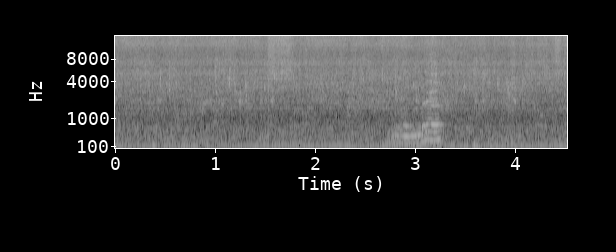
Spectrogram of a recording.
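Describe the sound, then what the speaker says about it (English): Tap water runs steadily into a kitchen sink for handwashing during cleanup after cooking curry chicken gizzards, a constant hiss with a low hum beneath, and a person speaks briefly over it. "I'm going to wash my hands"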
